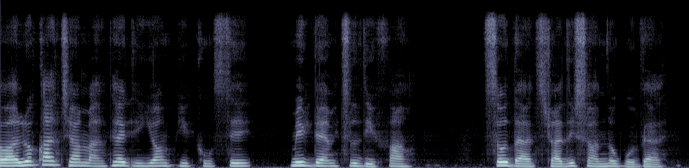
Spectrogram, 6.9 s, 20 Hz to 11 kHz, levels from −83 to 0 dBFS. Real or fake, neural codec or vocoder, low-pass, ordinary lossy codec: fake; autoencoder, 22.05 kHz, a latent of 192 numbers a frame, VITS, trained on many speakers; 9.9 kHz; none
